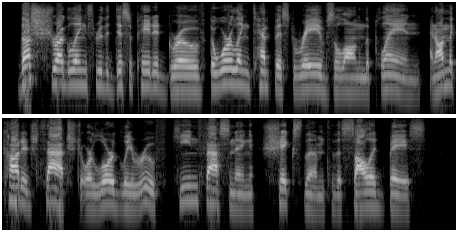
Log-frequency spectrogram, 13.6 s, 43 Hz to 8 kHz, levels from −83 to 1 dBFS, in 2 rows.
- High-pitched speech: No, low, 135 Hz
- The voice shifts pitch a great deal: No, average, 4.7 semitones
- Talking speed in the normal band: No, slow, 130 wpm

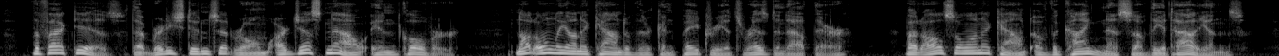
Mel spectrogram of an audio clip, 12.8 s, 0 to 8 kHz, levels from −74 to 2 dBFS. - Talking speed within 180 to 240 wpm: No, average, 155 wpm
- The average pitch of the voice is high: No, low, 105 Hz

